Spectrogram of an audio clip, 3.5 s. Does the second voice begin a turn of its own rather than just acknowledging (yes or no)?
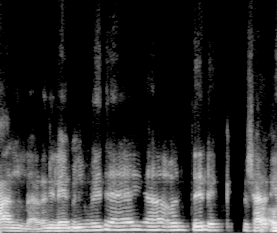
yes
